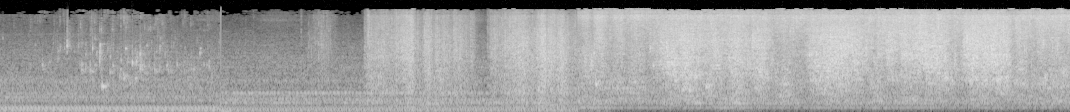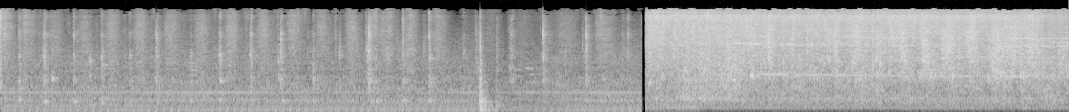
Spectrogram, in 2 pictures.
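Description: Water spraying from a handheld showerhead into a bathtub, rinsing it out in two stretches with a pause between, over a steady low hum. One sharp knock sounds during the pause.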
